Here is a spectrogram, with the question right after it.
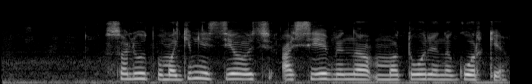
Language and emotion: Russian, neutral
